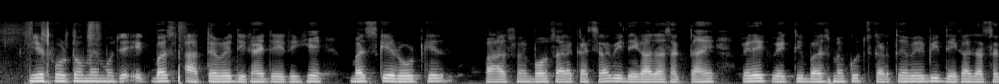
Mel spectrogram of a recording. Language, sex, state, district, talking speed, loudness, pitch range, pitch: Hindi, male, Bihar, Gaya, 235 wpm, -17 LUFS, 125-145 Hz, 135 Hz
